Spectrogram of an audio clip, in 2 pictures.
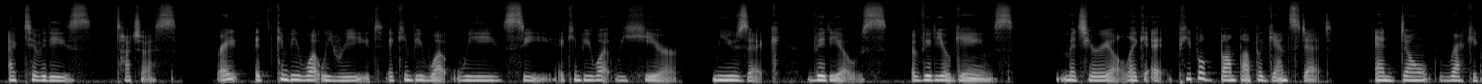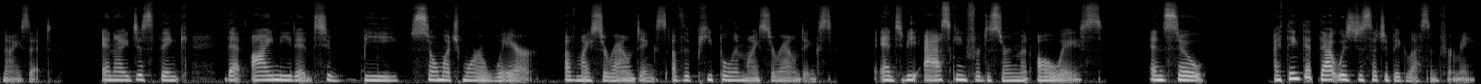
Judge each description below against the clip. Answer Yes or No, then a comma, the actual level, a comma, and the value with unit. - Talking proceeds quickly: No, average, 165 wpm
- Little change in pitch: Yes, narrow, 2.3 semitones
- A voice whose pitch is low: No, high, 190 Hz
